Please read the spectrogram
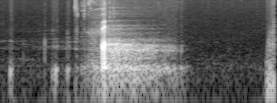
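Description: A man's single short breath, about a second in, lasting about half a second.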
